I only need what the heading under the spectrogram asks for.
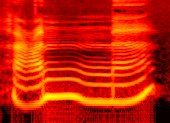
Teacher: عین کو ٹھیک سے ادا کریں، حمزہ کی آواز نہ لائیں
